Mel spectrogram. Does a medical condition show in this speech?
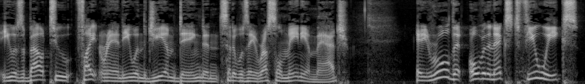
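No.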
